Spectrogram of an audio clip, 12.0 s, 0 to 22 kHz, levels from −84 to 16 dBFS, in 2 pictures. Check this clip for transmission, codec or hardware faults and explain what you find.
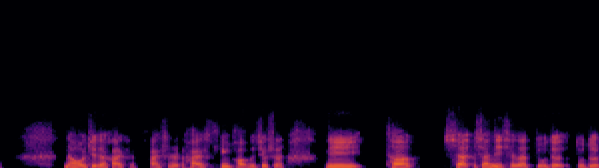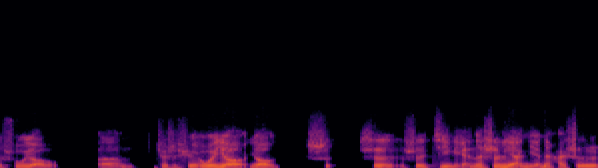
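Nothing stood out on listening, and the speech carries only the narrower, call-like sound expected from a WebRTC call path.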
